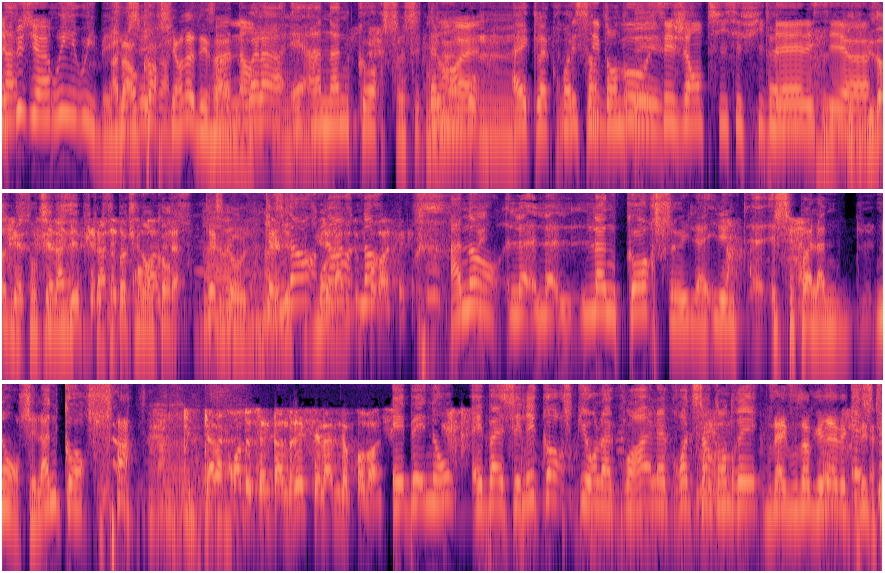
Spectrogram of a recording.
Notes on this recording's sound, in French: était au téléphone dans l'émission ce 30 novembre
